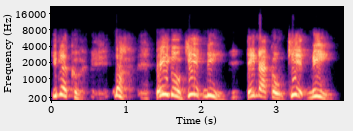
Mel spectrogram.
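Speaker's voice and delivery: breathless, very high-pitched, loud panting panic. Retelling rushing into the house as if chased: imitating breathing hard and heavy. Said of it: "I come in breathing hard and heavy".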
